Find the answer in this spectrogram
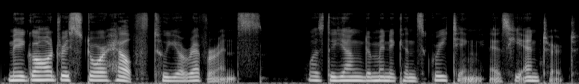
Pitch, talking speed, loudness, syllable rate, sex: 180 Hz, 155 wpm, -18 LUFS, 5.1 syllables/s, female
